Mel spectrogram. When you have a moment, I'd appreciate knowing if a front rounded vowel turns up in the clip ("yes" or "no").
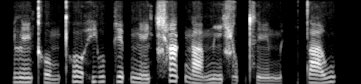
no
